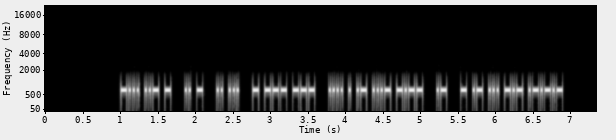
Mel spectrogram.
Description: Morse code, heard as a keyed tone, about 44 wpm, 700 Hz. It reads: BUT IT IS TOO HEAVY A TASK.
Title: Sentences from Top 1100 Words 45wpm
